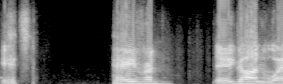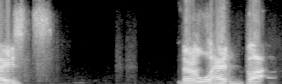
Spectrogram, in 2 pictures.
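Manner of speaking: words gurgled up through the throat. Narrating a scene, voicing a man who is gurgling out words. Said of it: "He gurgles out".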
